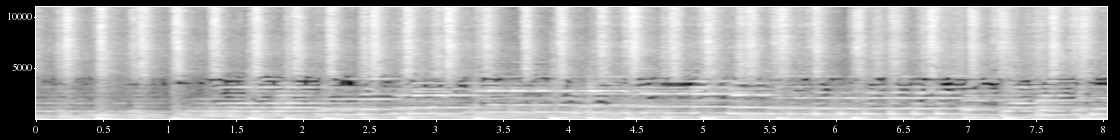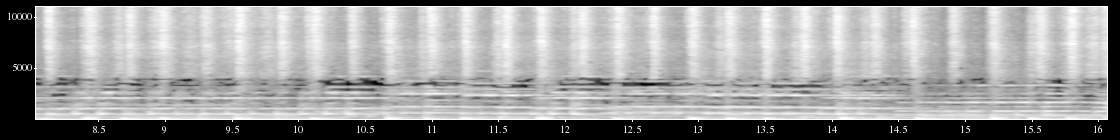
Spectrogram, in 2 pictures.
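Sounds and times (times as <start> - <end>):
low pulsing beat: 0.0 - 16.0
maracas shaking: 0.0 - 16.0
steel pan melody: 0.0 - 16.0.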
